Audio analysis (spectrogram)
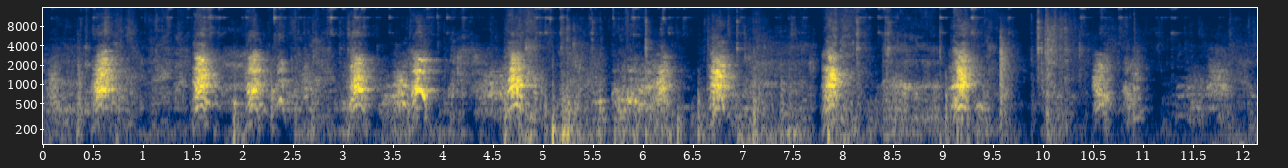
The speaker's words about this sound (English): Dog's going nuts over here.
